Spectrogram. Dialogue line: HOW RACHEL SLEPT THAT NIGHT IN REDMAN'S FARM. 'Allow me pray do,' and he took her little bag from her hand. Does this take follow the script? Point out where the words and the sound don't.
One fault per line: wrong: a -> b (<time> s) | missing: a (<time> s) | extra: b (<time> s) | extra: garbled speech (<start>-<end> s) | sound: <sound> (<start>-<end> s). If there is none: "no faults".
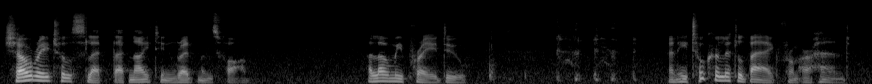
wrong: HOW -> Shall (0.0 s)
sound: cough (4.9-6.4 s)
